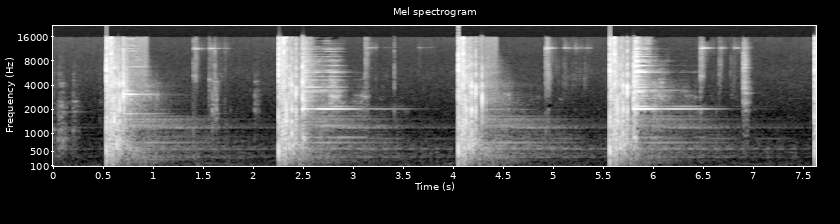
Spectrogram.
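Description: Metal targets ring out after being struck.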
